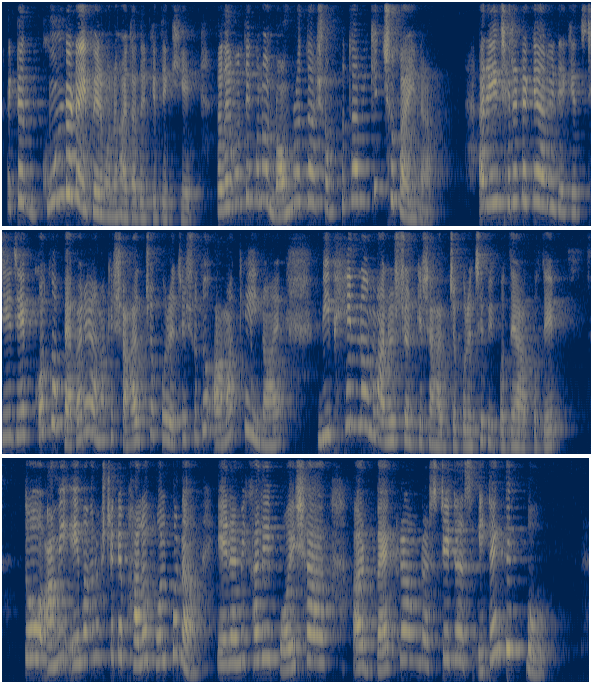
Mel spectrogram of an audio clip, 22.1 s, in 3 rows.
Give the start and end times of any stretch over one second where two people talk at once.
none

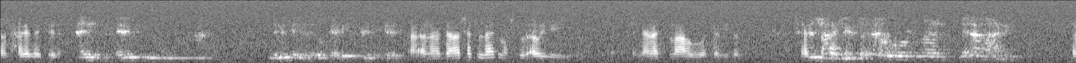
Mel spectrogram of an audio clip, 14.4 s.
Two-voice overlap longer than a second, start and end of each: 10.8-12.2

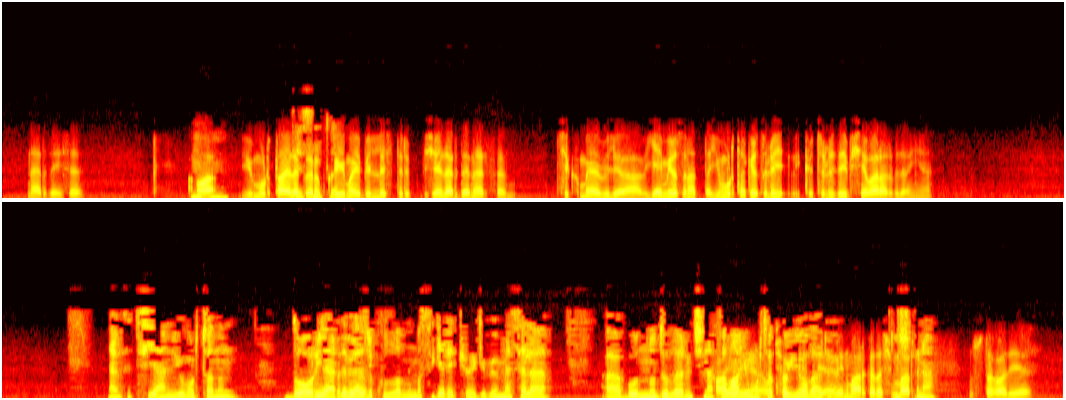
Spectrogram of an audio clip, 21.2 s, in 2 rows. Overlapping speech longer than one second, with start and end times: 17.7-19.0

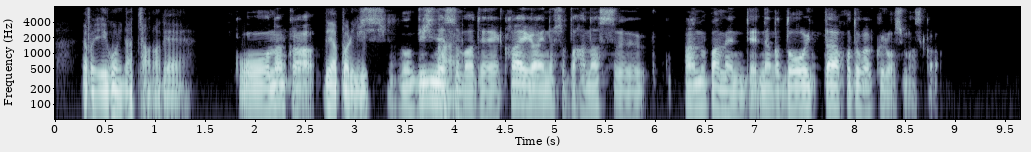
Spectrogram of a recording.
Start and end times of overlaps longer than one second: none

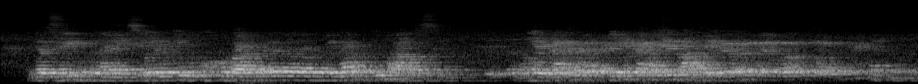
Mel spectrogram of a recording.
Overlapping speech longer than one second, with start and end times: 5.1-7.1

